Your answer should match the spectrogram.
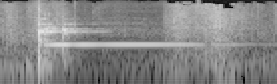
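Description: A cast-iron brake rotor knocks once, about a quarter second in, and rings with a single clear tone that slowly fades over about two seconds, with plastic bag crinkling around it.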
